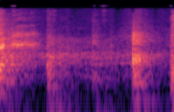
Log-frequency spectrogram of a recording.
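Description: Footsteps climbing a stairwell's stairs, mostly quiet, with one sharper step or scuff near the end.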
